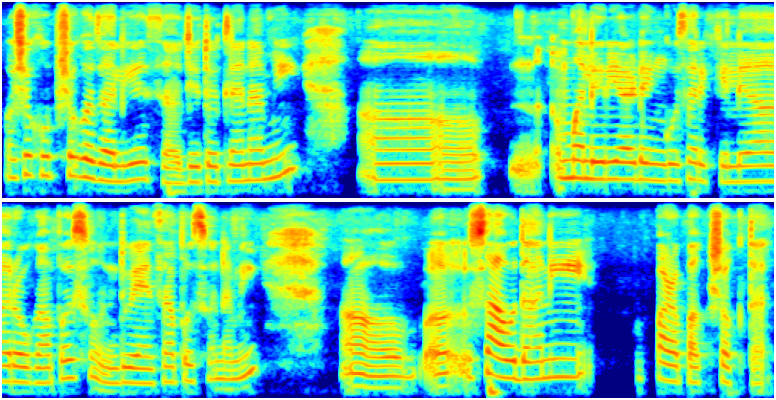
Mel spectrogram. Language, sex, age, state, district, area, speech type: Goan Konkani, female, 18-30, Goa, Ponda, rural, spontaneous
